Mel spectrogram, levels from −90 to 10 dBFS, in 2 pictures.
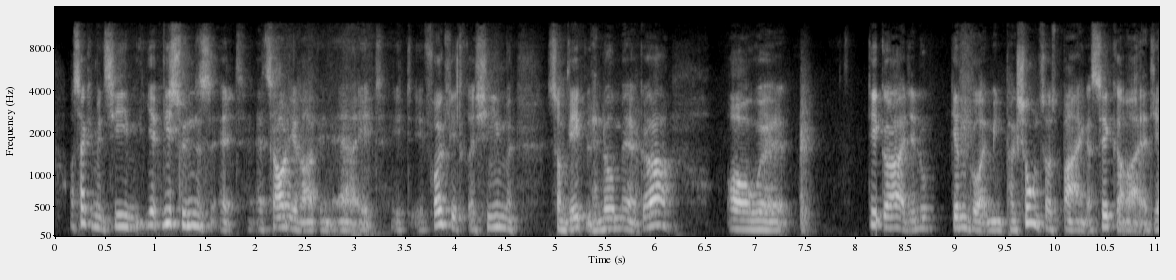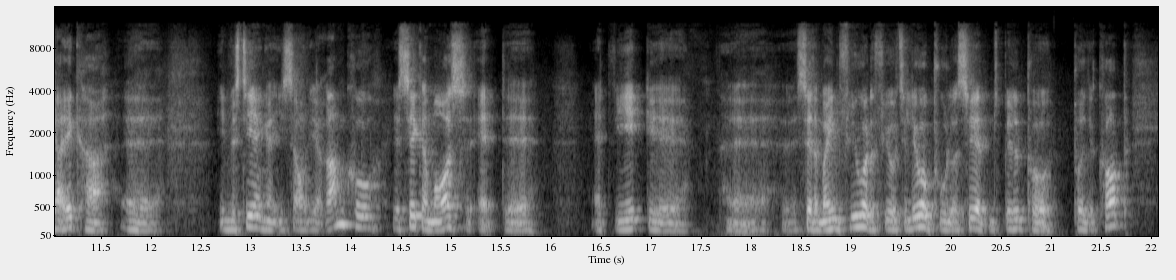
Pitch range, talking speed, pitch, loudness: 140-185 Hz, 200 wpm, 160 Hz, -21 LUFS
